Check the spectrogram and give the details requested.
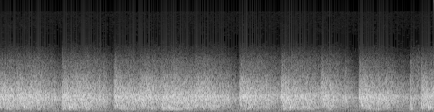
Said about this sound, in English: Now let's load up our rifles in the swivel guns. We're going to fire a salute that'll open every door in town and bring everybody running down to the river.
